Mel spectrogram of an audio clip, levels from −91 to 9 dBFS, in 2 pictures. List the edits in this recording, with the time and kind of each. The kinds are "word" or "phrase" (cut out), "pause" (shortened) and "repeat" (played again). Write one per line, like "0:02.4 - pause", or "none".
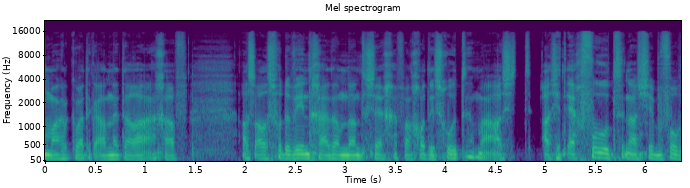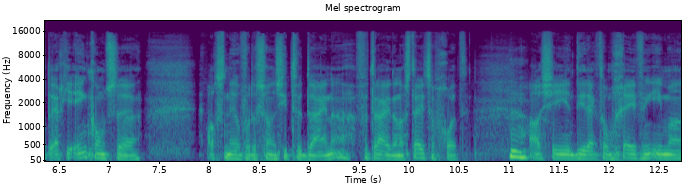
0:08.0 - word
